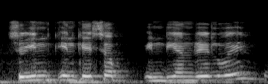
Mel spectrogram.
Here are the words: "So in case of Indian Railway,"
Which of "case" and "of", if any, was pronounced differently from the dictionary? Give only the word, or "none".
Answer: of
